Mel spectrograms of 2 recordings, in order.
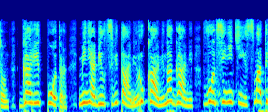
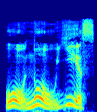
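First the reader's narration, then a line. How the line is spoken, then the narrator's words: Deep bass voice. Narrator (Russian): басом произнес Игорь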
